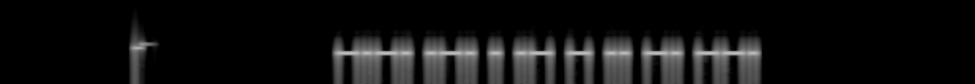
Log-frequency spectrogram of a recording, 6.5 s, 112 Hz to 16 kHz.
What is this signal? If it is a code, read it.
Morse code, heard as a keyed tone, about 28 wpm, 700 Hz. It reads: CREATING
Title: ING Suffix - Top 100 Words with Base Words 28wpm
